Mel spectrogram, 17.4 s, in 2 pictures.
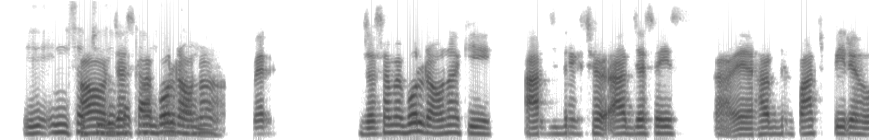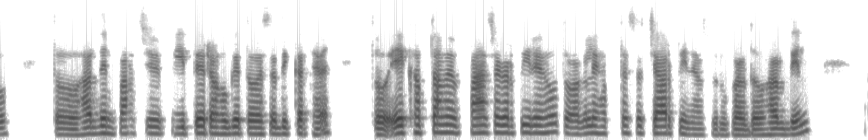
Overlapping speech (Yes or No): Yes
